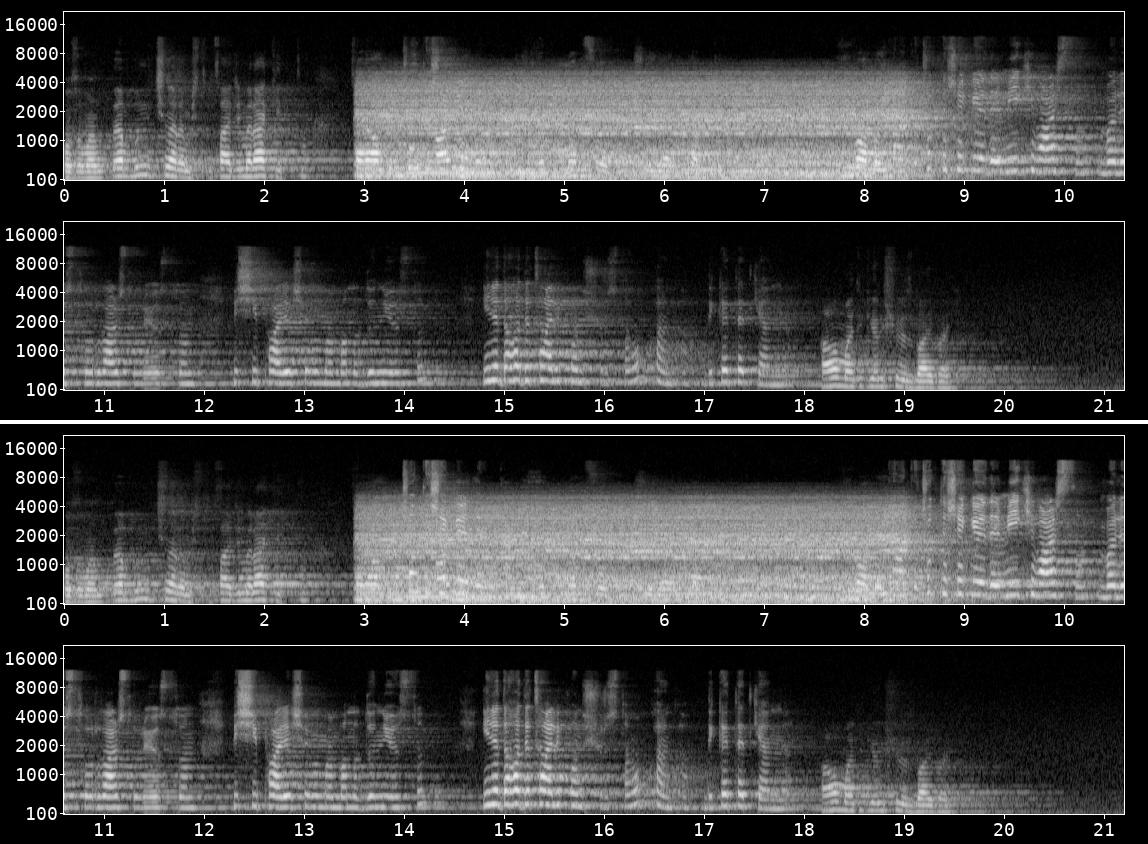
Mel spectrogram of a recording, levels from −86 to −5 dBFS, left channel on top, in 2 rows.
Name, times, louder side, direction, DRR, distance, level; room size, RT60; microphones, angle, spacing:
voice 1, 0.0-2.5 2.9-4.1 4.5-6.8 7.7-8.3 18.2-19.5, left 3 dB, 65° left, 9 dB, 0.7 m, -22 dB
sound 1, 2.9-8.4, equal, 5° right, 2.2 m, -18 dB
voice 2, 3.4-4.8 8.3-14.2 14.8-17.9, right 3 dB, 50° right, 8 dB, 1.2 m, -24 dB
28.5 x 20.0 x 7.5 m, 2.6 s
head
